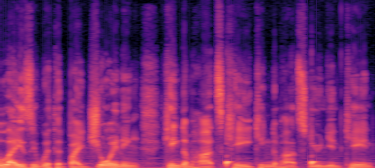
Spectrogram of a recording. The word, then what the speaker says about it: Kingdom Hearts χ: Kingdom Hearts Key, often incorrectly pronounced Kingdom Hearts X, sets the earliest mark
